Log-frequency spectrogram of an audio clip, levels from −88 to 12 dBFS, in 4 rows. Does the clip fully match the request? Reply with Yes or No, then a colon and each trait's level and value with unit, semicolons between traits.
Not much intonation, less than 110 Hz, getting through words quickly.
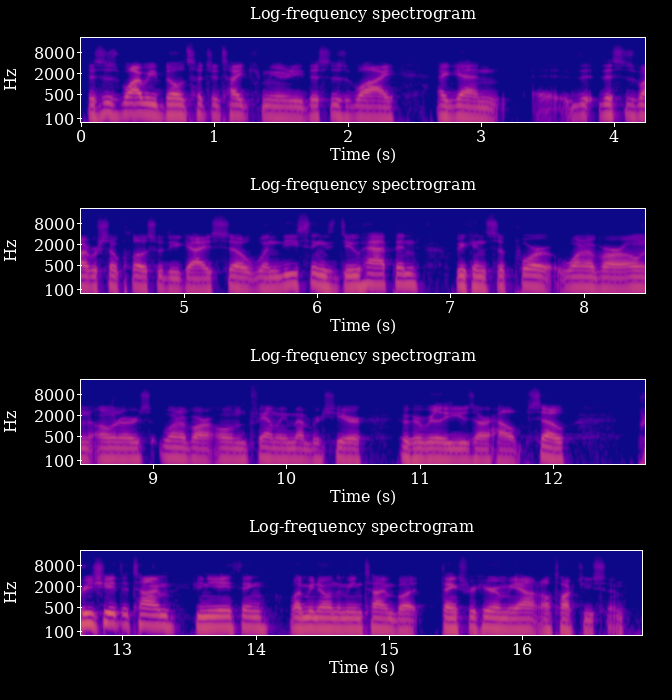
No: narrow, 2.3 semitones; low, 120 Hz; fast, 270 wpm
